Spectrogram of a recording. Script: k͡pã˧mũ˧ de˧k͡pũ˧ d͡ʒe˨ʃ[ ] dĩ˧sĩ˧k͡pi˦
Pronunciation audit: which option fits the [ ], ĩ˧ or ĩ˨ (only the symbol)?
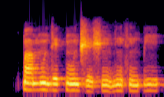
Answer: ĩ˨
